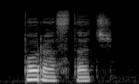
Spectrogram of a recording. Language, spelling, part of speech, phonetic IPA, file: Polish, porastać, verb, [pɔˈrastat͡ɕ], LL-Q809 (pol)-porastać.wav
